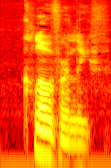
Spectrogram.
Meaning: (adjective) In the form of the leaf of a clover plant; cloverleafed; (noun) 1. The leaf of a clover plant 2. (with plural cloverleafs or cloverleaves) Ellipsis of cloverleaf interchange
- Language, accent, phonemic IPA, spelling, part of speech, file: English, US, /ˈkloʊvɚliːf/, cloverleaf, adjective / noun / verb, En-us-cloverleaf.ogg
